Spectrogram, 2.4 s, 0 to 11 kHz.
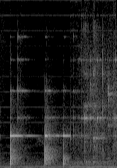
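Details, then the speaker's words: Kent KGS-200 surface grinder wheel, chipped, removed and tapped for a ring test: three sharp taps each give a clear, glassy, lingering ring; clear ring, wheel intact. "I performed a rim test to check that the wheel was intact"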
